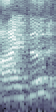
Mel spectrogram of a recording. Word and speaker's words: either: आइदर और नाइदर को हम ईदर और नीदर भी प्रोनाउंस करते हैं, दोनों ही प्रोनाउंसिएशन करेक्ट है। मतलब आप आइदर या नाइदर प्रोनाउंस कर सकते हैं या ईदर और नीदर भी बोल सकते हैं।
